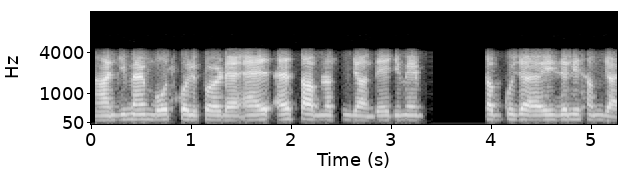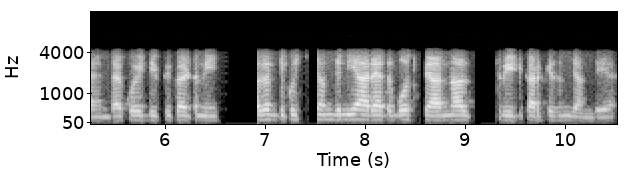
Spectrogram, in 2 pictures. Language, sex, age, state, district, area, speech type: Punjabi, male, 18-30, Punjab, Muktsar, urban, conversation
